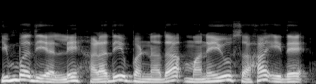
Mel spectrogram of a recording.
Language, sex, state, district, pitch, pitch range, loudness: Kannada, male, Karnataka, Bangalore, 130 Hz, 120-175 Hz, -10 LUFS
